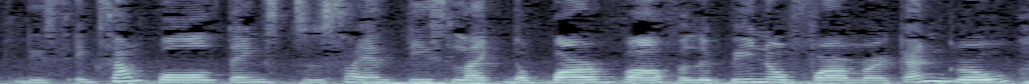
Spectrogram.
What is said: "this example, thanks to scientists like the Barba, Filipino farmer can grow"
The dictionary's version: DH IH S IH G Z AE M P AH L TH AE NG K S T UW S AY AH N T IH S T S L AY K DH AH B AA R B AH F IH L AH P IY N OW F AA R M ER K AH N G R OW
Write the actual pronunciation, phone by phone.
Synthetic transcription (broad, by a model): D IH S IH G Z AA M P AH L T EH NG K S T UW S AY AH N T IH S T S L AY K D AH B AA R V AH F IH L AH P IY N OW F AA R M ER K AH N G R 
